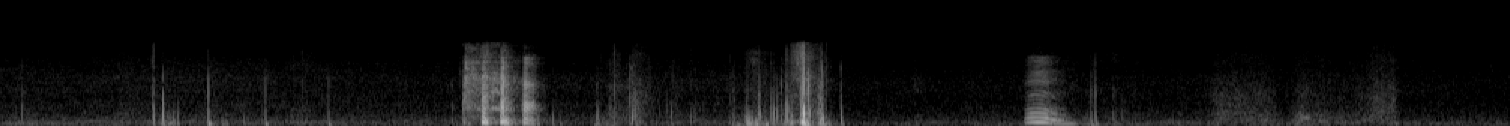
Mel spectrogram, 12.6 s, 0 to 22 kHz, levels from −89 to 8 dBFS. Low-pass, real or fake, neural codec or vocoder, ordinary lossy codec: 5.4 kHz; real; none; Opus, 32 kbps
